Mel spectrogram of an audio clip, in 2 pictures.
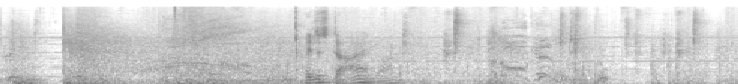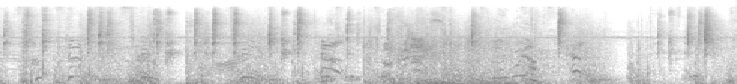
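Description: Video game punches and hits thud and crack in quick bursts.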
